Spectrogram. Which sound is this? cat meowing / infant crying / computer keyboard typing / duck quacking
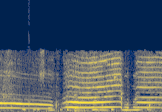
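infant crying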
